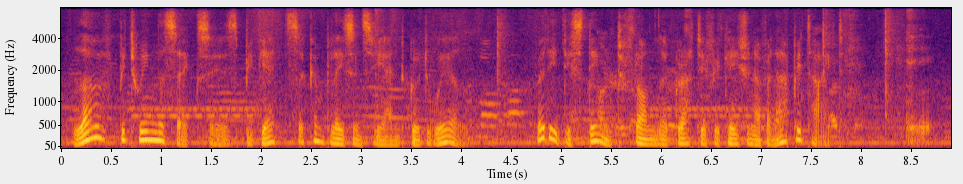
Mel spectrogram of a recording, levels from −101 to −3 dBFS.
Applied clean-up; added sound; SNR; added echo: none; Burping, eructation; 11 dB; none.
